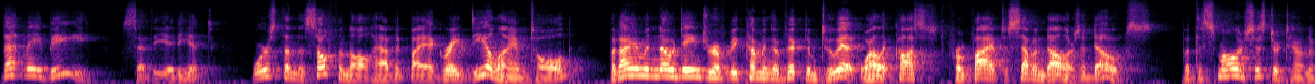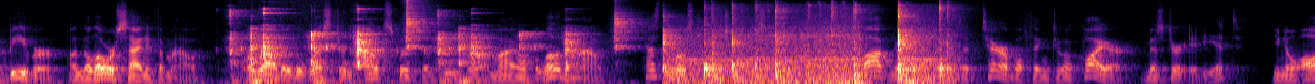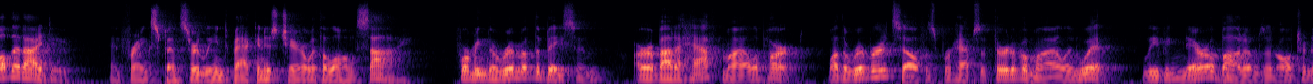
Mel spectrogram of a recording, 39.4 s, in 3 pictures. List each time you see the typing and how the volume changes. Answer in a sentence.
You can hear the typing from 15.4 to 22.7 s, getting quieter then louder.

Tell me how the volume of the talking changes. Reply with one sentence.
The loudness of the talking goes down.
